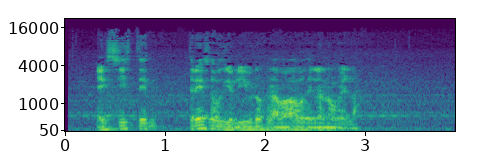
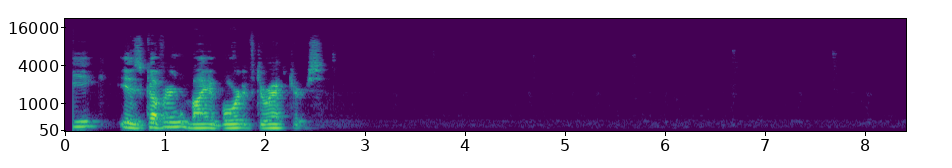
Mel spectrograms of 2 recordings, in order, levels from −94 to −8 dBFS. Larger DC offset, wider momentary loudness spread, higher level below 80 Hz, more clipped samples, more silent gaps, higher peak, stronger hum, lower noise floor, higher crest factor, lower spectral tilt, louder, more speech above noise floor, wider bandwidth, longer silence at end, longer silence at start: neither; about the same, 15 LU vs 14 LU; first, -44 dBFS vs -70 dBFS; neither; neither; about the same, -8 dBFS vs -8 dBFS; neither; second, -49 dBFS vs -84 dBFS; second, 18 dB vs 24 dB; second, -5 dB/octave vs -7 dB/octave; first, -24 LUFS vs -27 LUFS; second, 25 dB vs 56 dB; first, 15 kHz vs 11.5 kHz; second, 0.05 s vs 5.85 s; about the same, 0.05 s vs 0.05 s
